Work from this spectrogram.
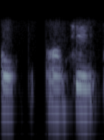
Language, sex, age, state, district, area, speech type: Malayalam, female, 18-30, Kerala, Kannur, rural, conversation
